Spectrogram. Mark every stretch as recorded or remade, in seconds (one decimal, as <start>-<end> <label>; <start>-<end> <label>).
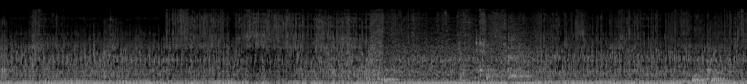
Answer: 0.0-3.7 remade; 3.7-5.4 recorded; 5.4-7.5 remade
